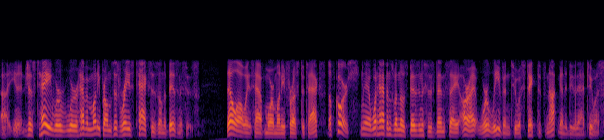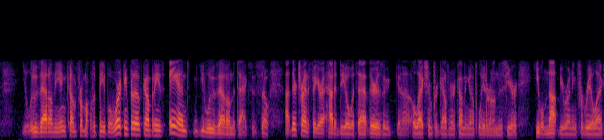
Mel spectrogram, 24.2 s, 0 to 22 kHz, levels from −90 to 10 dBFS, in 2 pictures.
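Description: A speech recording carried over a G.711 telephone line, with the band limited to about 3.7 kHz, has a short click every 2.58 s from 1.22 s to 21.81 s, around ten in all. These are likely clock drift buffer slips: two mismatched clocks, a few hundred ppm apart, force a small block of samples to be dropped or repeated each cycle.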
